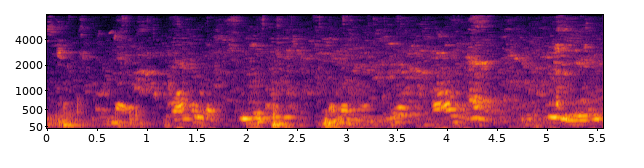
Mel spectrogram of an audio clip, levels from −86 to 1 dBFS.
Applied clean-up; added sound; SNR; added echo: classical method WPE with log-MMSE.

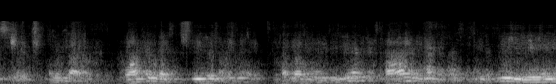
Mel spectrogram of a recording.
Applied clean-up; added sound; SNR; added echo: neural separator model SepFormer DNS4.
